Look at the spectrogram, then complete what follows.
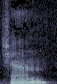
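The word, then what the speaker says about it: Chien: That's how to pronounce her name. I know I had a question about that last time. It's C-H-I-E-N, Chen.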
